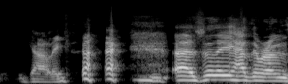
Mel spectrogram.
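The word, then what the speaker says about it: Gàidhlig: the spelling there and that's now today pronounced something like garlic uh so something it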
